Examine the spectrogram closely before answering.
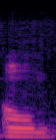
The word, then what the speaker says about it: Om: So it's spelled AUM and basically pronounced that way. Om, like a Om resistor symbol.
